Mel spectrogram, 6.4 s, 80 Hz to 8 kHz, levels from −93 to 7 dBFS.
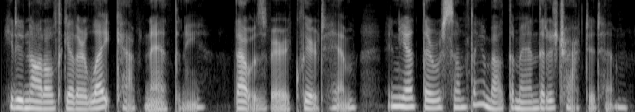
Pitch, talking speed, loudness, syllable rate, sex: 200 Hz, 215 wpm, -19 LUFS, 6.5 syllables/s, female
